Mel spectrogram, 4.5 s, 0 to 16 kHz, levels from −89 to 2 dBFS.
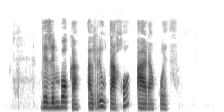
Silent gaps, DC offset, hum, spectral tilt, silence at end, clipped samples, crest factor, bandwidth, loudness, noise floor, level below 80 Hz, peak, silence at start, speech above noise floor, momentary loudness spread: none; under 0.1%; none; -5.5 dB/octave; 1.15 s; under 0.1%; 22 dB; 8.6 kHz; -22 LUFS; -85 dBFS; -78 dBFS; -2 dBFS; 0.8 s; 63 dB; 12 LU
